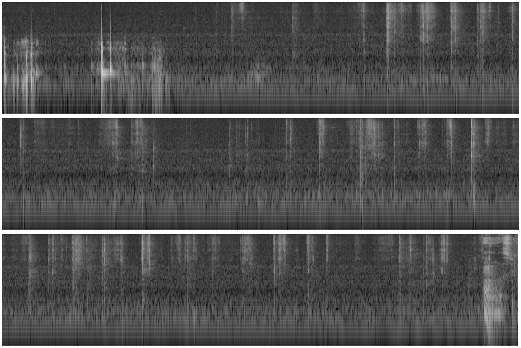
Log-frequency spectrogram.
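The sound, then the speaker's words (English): Playing cards being flipped and shuffled during a card game: many faint, sharp snaps and flicks scattered throughout, with voices briefly at the start and end. “I guess we flip cards.”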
